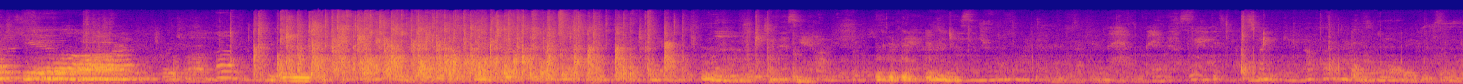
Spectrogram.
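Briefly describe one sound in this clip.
A group of young children sing together close by.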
